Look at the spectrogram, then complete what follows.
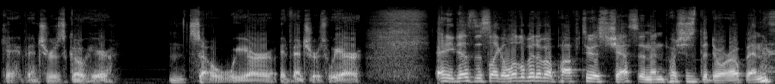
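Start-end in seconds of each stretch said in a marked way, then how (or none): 0.0-3.6 hushed, murmured half-whisper under the breath. Voicing a character at the door of the Fabled: half-whispering to himself. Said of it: "just do, like, a whole, like, whisper to himself".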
